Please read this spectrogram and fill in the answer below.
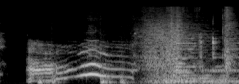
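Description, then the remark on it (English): A cartoon dog lets out a long, wavering whimper that rises and falls, then breaks into rough, noisy, loud barking, with no one talking. “This is the weirdest animated dog I've ever seen.”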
